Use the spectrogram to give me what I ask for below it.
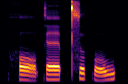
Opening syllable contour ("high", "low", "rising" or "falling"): low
